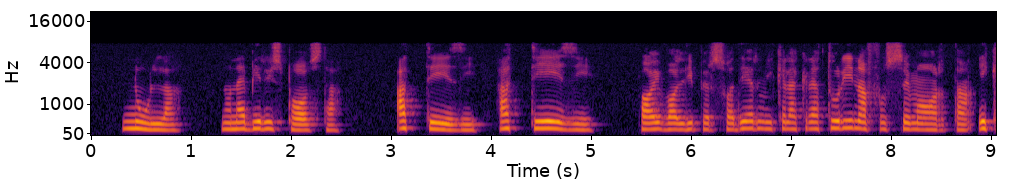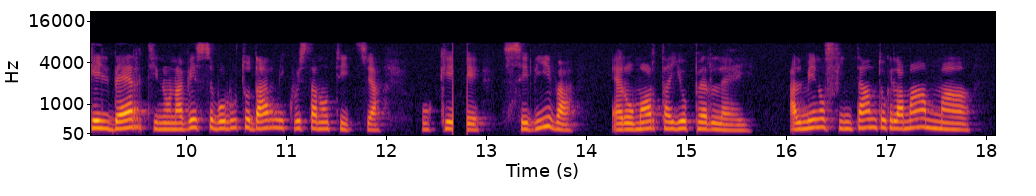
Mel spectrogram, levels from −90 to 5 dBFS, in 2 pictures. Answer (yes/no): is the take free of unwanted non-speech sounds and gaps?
no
